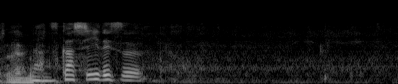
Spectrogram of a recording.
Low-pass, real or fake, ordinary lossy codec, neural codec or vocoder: 7.2 kHz; fake; none; codec, 16 kHz, 4 kbps, X-Codec, HuBERT features, trained on LibriSpeech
